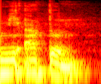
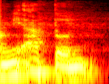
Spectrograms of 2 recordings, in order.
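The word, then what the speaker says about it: مائة: Mere huzoor fall if dalam kata Miatun itu tidak diucapkan Nih Adik tidak diucapkan niat Miatun atau seperti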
